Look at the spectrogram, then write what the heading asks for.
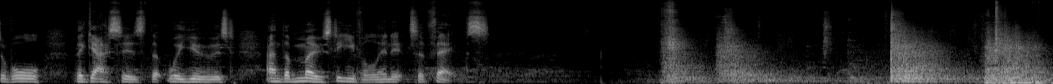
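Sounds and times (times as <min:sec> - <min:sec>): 
speech: 0:00.0 - 0:05.0, 0:06.6 - 0:07.4
heavy basement door being shut with thuds and clanks: 0:06.6 - 0:10.5.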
